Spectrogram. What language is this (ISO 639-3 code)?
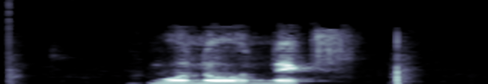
tha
